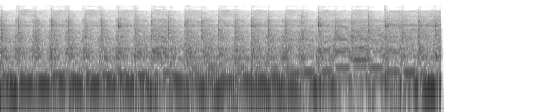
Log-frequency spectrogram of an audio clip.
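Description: A heavily distorted electric guitar plays loud riffs.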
